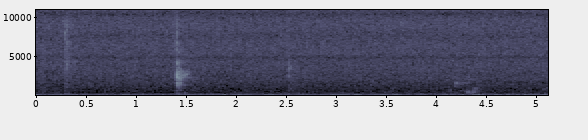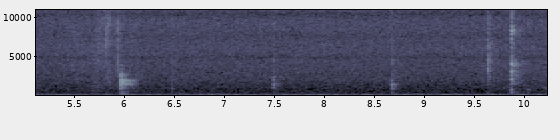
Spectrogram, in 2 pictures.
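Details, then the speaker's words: Percussion of each abdominal quadrant during a physical exam: soft, brief taps against low room hum, described as no air heard and nothing wrong; normal abdominal percussion. "Okay, sounds good. No air heard, nothing wrong there. Everything looks good."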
